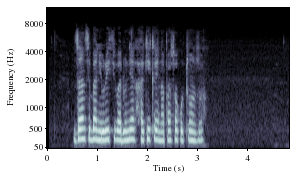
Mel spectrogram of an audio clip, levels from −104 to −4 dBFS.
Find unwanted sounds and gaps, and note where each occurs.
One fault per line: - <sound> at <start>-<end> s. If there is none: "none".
none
